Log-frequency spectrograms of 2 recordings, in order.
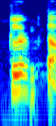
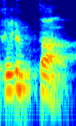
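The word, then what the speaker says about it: क्लृप्त: KLR. R is important. Okay. Klipta. KLRU. KLRU. Okay. PTA. KLRU PTA. Klipta. KLRU. All the 4 are important.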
